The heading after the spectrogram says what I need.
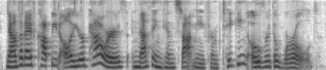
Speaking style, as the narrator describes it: Romeo laughs

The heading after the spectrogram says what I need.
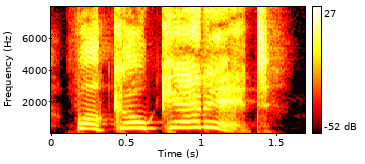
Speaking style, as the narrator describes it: Mike shouts back

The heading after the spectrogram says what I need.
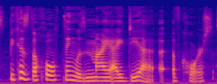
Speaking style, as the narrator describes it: said Olaf

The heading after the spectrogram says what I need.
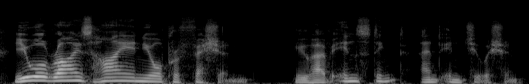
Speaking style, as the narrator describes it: said he

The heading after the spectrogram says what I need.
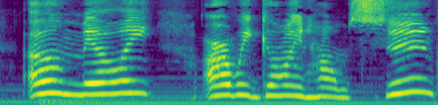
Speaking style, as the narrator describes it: cried Annis breathlessly

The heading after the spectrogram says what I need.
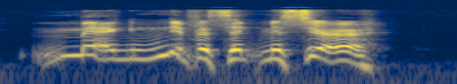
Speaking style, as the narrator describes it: cried Planchet, trembling with emotion

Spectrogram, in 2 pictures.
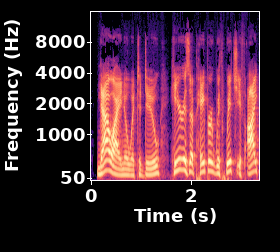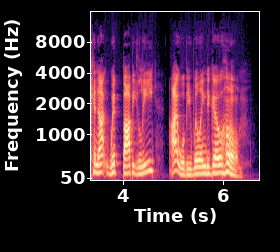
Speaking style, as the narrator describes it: Mack exclaimed

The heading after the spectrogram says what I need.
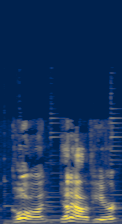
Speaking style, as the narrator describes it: bellowed

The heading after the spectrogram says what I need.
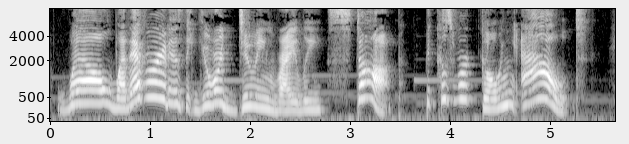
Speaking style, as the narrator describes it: he announced loudly

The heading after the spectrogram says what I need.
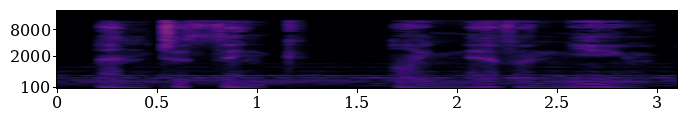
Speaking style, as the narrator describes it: went on the toad in a dreamy monotone

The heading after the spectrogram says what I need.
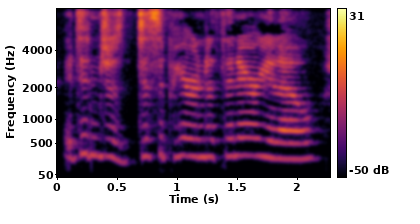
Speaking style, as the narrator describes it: she hollered very loud

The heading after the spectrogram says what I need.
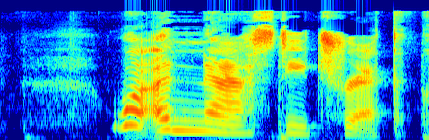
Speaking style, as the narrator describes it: cried the animals

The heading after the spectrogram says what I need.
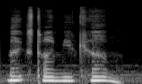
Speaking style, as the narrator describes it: laughed the girl in green

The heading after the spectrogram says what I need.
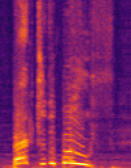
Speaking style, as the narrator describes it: Theo shouted

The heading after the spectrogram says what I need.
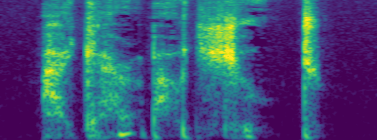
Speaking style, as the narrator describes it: she whispered finally

